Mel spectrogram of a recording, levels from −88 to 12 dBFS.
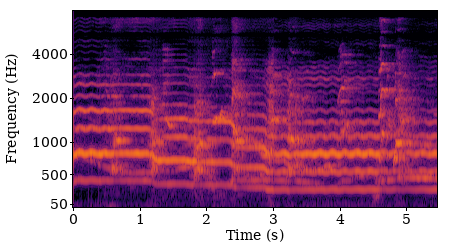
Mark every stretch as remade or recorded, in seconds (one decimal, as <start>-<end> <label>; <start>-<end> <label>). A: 0.0-0.4 recorded; 0.4-3.0 remade; 3.0-5.5 recorded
